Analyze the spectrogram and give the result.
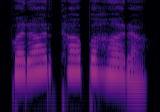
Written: ಪರಾರ್ಥಾಪಹಾರ

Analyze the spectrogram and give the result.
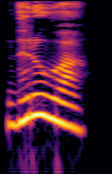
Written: ಧ್ರುವ

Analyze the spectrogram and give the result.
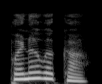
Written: ಪಣವಕ

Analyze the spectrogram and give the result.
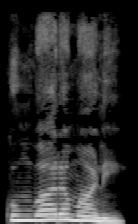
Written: ಕುಂಬಾರಮಾಳಿ

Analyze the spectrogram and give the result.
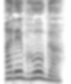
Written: ಅರ್ಭಿಕ್ಕು

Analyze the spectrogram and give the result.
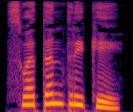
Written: ಸ್ವತಂತ್ರಿಕೆ

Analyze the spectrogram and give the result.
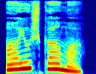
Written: ಆಯುಷ್ಕಾಮ

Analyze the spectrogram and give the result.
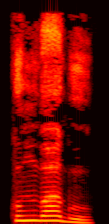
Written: ಕಂಬಿಗ

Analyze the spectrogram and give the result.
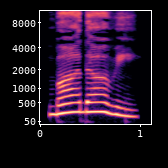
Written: ಭೂಧವ

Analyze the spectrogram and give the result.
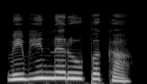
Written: ವಿಭಿನ್ನರೂಪಕ

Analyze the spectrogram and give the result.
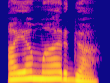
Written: ಅಯಮಾರ್ಗ

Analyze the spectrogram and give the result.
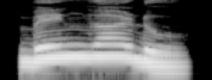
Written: ಬಾಂಗಡಿ

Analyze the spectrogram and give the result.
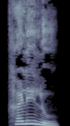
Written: ಘಳಿಲು

